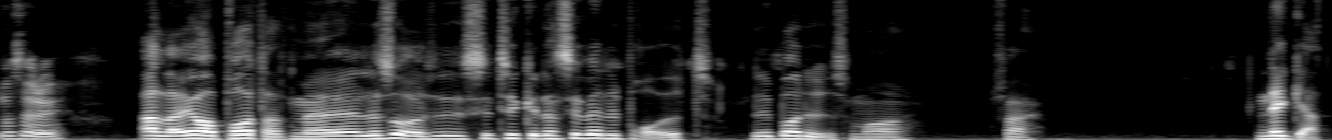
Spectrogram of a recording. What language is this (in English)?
Swedish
